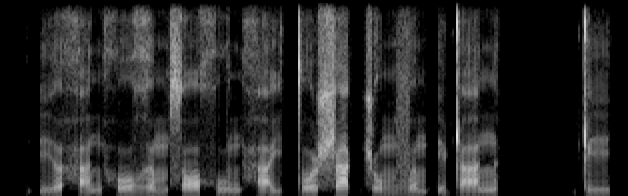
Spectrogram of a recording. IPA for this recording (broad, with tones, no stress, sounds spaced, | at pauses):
ʔ i˨˩˦ ə̯ h a˨˩˨ n h o˧˥ ɣ ə˧ m s ɔ˧˥ x u˨˩ n h a˨˩˦ j t̪ o˧˥ ʂ a˦˥ k̚ ʂ o˧ m v ə˧ m ʔ i˨˩ ʈ a˧˥ n | ʈ i˧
